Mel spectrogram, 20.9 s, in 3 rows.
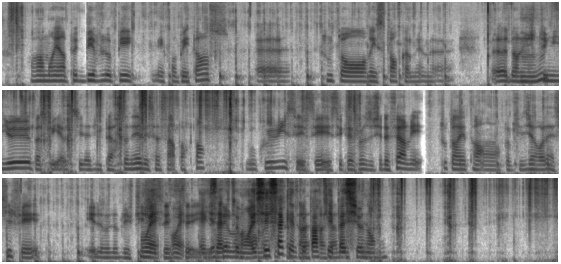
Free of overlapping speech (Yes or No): No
